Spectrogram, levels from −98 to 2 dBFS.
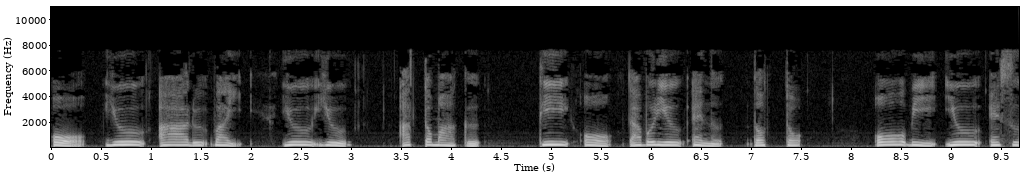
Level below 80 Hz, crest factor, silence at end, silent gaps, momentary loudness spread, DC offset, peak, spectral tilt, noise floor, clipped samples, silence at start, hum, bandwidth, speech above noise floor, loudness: -56 dBFS; 14 dB; 0 s; none; 9 LU; under 0.1%; -14 dBFS; -8.5 dB/octave; -65 dBFS; under 0.1%; 0 s; none; 7.6 kHz; 40 dB; -27 LUFS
